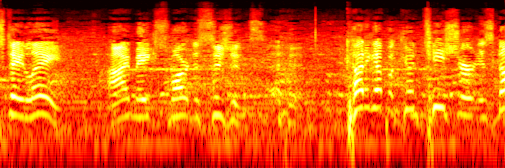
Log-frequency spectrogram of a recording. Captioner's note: laughter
